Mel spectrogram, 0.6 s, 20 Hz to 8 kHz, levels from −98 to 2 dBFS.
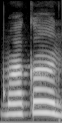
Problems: background sounds at intervals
